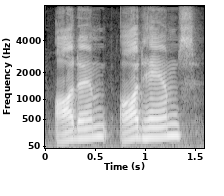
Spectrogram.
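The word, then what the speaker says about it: Odhams: Titles published by, I believe it's pronounced Odham's Press, that included licensed Marvel Comics reprints for the UK market.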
